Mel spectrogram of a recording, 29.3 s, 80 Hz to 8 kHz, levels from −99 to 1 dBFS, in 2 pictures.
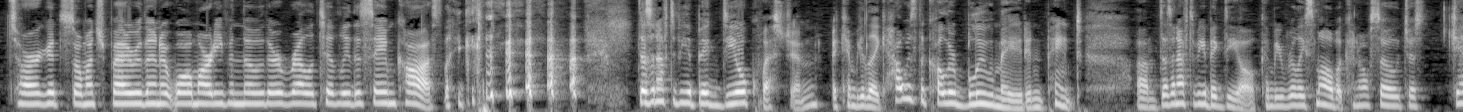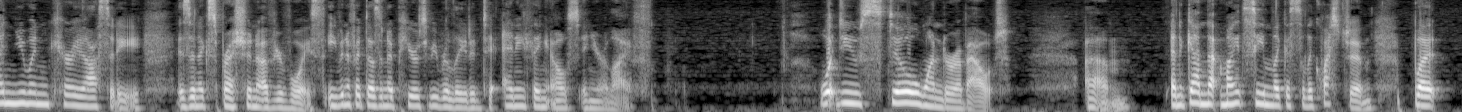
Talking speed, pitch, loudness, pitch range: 185 wpm, 225 Hz, -15 LUFS, 190-245 Hz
